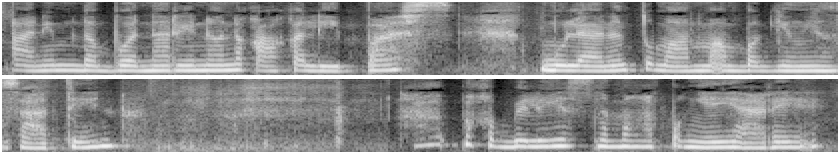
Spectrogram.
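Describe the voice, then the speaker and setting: A woman's voice: medium pitch, steady tone, moderate pace, slight background noise, natural voice. An actress playing a resolute, caring young working woman, speaking earnestly and reassuringly in radio drama style. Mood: reflective. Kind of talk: emotional radio drama acting.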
